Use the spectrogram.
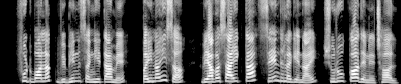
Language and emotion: Maithili, neutral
